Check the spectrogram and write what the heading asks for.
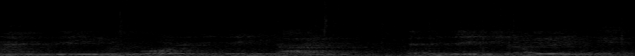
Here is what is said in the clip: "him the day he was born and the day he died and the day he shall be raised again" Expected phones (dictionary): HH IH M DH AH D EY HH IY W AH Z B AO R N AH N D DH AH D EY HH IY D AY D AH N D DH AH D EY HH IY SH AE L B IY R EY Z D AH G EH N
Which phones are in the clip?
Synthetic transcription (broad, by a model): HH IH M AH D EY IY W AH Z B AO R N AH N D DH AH D EY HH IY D AY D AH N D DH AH D EY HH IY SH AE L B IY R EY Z AH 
